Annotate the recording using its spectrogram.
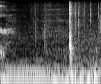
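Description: Steady low hum with one sharp click about one and a half seconds in, as the opened plastic cleanup-kit case and its contents are handled.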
